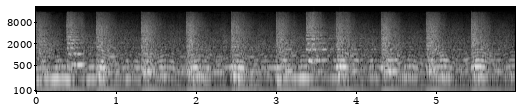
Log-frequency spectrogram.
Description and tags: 080bpm OrchSynthLoop
Synth, Loop, Orchestra, 080bpm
